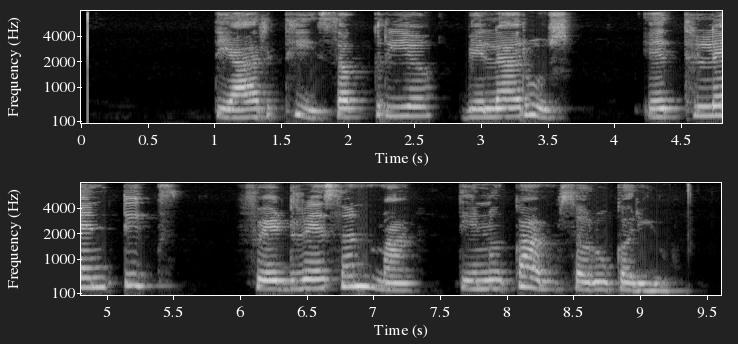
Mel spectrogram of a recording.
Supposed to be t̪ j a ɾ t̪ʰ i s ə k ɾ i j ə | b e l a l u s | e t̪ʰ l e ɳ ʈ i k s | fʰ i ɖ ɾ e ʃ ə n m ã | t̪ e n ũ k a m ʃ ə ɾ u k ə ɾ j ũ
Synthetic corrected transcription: t̪ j a ɾ t̪ʰ i s ə k ɾ i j ə | b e l a ɾ u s | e t̪ʰ l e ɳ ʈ i k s | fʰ e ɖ ɾ e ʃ ə n m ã | t̪ e n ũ k a m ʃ ə ɾ u k ə ɾ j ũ

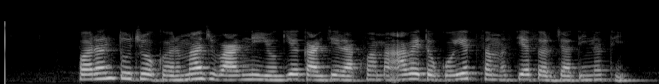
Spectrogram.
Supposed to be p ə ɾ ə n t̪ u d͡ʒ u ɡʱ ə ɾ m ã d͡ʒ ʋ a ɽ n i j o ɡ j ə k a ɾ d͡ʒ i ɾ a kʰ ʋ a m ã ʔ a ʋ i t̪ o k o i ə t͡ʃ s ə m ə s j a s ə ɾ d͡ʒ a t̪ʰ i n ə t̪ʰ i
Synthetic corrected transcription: p ə ɾ ə n t̪ u d͡ʒ o ɡʱ ə ɾ m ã d͡ʒ ʋ a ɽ n i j o ɡ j ə k a ɾ d͡ʒ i ɾ a kʰ ʋ a m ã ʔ a ʋ e t̪ o k o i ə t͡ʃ s ə m ə s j a s ə ɾ d͡ʒ a t̪ i n ə t̪ʰ i

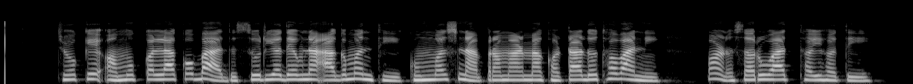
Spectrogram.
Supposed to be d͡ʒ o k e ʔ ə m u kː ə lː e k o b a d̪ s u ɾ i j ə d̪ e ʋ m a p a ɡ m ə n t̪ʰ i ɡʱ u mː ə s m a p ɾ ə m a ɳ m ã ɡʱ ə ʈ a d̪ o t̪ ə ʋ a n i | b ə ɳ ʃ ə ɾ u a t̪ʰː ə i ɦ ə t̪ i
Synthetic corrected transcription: d͡ʒ o k e ʔ ə m u kː ə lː a k o b a d̪ s u ɾ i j ə d̪ e ʋ n a ʔ a ɡ m ə n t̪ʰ i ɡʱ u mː ə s n a p ɾ ə m a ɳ m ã ɡʱ ə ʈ a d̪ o t̪ʰ ə ʋ a n i | p ə ɳ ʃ ə ɾ u a t̪ʰː ə i ɦ ə t̪ i

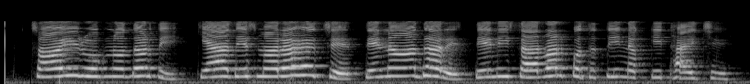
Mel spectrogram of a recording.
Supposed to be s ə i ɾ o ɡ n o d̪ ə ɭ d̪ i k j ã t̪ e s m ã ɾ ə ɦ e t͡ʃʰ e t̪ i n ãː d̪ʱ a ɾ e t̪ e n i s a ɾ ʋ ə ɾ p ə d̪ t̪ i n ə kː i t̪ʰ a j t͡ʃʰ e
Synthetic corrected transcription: s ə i ɾ o ɡ n o d̪ ə ɾ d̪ i k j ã d̪ e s m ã ɾ ə ɦ e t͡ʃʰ e t̪ e n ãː d̪ʱ a ɾ e t̪ e n i s a ɾ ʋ a ɾ p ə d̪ t̪ i n ə kː i t̪ʰ a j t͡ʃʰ e

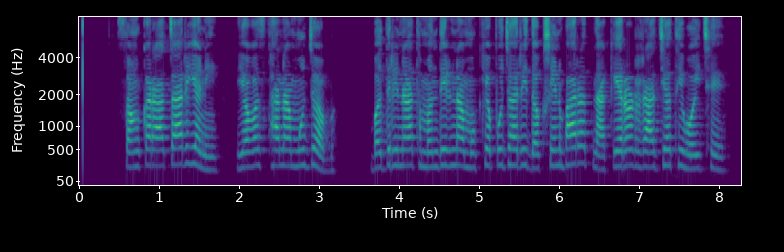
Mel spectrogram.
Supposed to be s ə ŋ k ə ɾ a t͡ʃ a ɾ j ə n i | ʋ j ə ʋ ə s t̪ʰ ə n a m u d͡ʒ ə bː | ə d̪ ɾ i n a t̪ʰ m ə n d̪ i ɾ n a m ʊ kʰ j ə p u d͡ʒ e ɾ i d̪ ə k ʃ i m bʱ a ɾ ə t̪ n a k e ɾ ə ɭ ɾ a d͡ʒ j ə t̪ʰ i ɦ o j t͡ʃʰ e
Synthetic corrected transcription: s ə ŋ k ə ɾ a t͡ʃ a ɾ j ə n i | ʋ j ə ʋ ə s t̪ʰ a n a m u d͡ʒ ə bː | ə d̪ ɾ i n a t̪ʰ m ə n d̪ i ɾ n a m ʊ kʰ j ə p u d͡ʒ a ɾ i d̪ ə k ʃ i ɳ bʱ a ɾ ə t̪ n a k e ɾ ə ɭ ɾ a d͡ʒ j ə t̪ʰ i ɦ o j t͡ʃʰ e

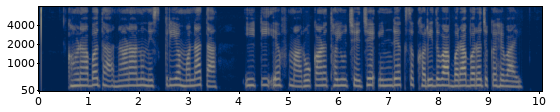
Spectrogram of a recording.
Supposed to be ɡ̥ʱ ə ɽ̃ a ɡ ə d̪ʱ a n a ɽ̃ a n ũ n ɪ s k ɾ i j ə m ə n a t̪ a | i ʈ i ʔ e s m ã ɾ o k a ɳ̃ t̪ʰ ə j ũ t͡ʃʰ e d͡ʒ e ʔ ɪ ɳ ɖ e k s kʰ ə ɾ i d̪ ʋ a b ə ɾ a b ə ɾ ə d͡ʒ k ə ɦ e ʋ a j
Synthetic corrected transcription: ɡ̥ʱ ə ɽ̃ a b ə d̪ʱ a n a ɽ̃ a n ũ n ɪ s k ɾ i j ə m ə n a t̪ a | i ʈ i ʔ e f m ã ɾ o k a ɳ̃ t̪ʰ ə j ũ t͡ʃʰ e d͡ʒ e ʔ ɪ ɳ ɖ e k s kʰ ə ɾ i d̪ ʋ a b ə ɾ a b ə ɾ ə d͡ʒ k ə ɦ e ʋ a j

